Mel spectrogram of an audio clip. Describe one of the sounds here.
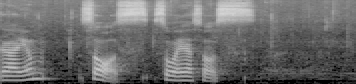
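Sauce is poured into a hot pan and hisses briefly.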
